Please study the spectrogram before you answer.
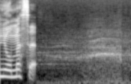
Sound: playground sounds

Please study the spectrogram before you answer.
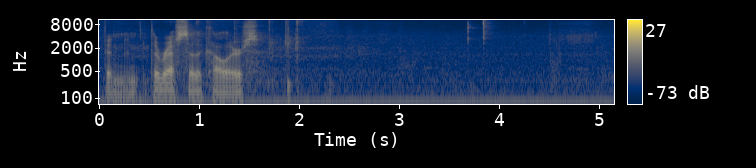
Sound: sound of mouse clicking

